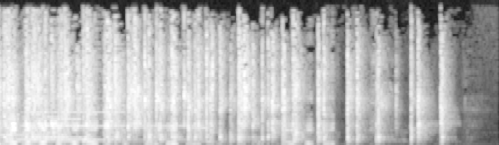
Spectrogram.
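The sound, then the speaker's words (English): A group of people claps in a dense, rapid burst of applause that thins into a few scattered claps before fading out, with excited voices chattering and cheering over it. “Can I give him a clap? Yeah, can I give him a clap? Give him the clap.”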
